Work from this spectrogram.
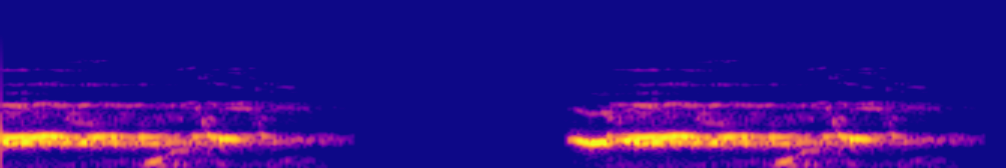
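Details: Humpback whale: a steady, tonal moan with stacked harmonics and a low swooping rise partway through. It fades out, then after a gap of about one and a half seconds an identical moan repeats. Two calls, nothing else audible.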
